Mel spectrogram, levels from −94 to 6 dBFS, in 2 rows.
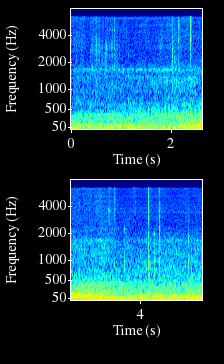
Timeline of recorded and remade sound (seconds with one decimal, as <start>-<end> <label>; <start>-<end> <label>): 0.0-3.1 recorded; 3.1-5.2 remade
